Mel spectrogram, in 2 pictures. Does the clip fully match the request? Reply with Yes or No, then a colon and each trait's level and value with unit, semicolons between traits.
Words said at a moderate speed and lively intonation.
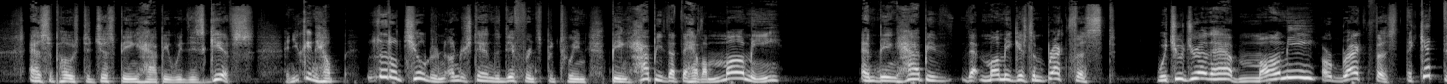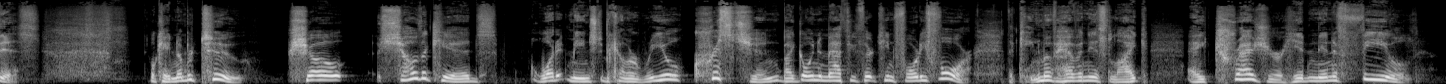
Yes: average, 165 wpm; wide, 8.1 semitones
